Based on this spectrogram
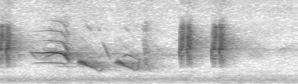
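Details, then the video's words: Common nightingale singing in the morning: a brief phrase of high whistled notes sliding downward, followed by two short bright bursts, with quiet background. "Nightingale singing. Утренее Пение Соловья."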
